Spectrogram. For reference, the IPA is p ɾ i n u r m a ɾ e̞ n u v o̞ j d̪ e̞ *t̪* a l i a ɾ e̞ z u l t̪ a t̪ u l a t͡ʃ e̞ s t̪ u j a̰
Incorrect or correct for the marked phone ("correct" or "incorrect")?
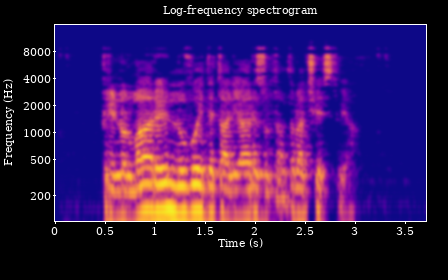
correct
